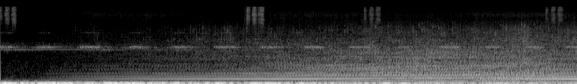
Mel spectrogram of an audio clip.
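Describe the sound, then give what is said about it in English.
A van's engine rumbles loudly, its deep drone rising in pitch as it approaches, with a steady chirping of insects pulsing faintly in the background. “That's impossible. Not a car. A van.”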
